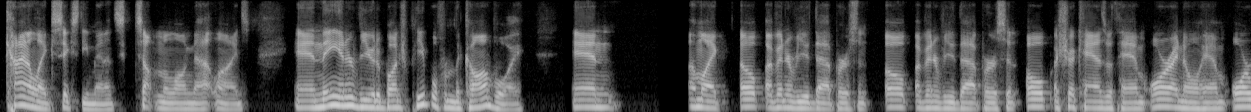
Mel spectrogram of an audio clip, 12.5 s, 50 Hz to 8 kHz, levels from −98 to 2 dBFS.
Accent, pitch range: American, 120-150 Hz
